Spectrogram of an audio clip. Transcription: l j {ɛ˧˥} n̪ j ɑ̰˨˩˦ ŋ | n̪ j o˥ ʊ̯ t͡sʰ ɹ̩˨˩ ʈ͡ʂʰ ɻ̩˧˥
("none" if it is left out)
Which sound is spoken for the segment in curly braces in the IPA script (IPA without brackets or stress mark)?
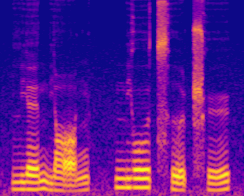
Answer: ɛ˧˥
